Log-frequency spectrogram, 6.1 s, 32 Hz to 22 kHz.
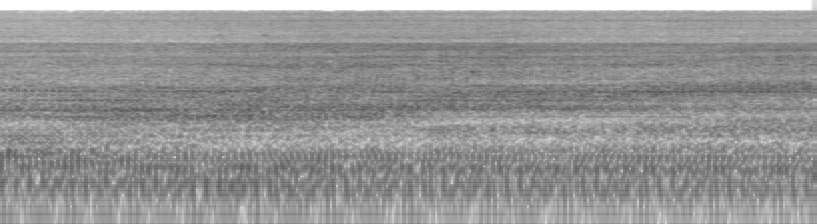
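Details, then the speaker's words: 1996 John Deere LX176 lawn tractor, Kawasaki single-cylinder, sat years on old gas and fairly old oil, carb not gummed: steady even run at fast idle, no knocks or misses; normal running. "I figured at least the carb would probably be gummed up from having all that old gas in the lines, but I guess not."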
